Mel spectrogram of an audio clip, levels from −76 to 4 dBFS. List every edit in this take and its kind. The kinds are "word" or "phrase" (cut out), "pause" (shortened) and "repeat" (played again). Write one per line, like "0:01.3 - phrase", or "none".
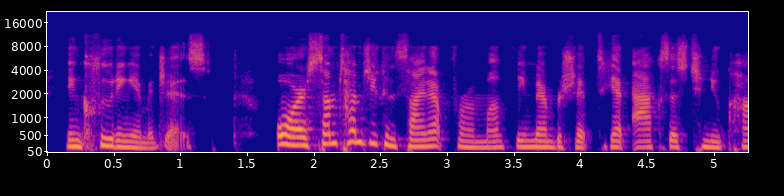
none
